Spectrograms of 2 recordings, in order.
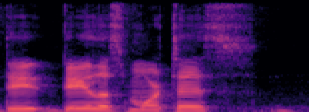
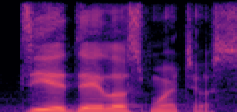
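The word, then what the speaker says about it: Día de los Muertos: And on I can never pronounce this correctly, but the Day of the Dead, De los Muertos? Dia de los Muertos.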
